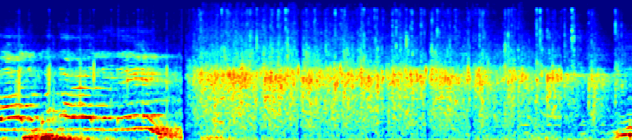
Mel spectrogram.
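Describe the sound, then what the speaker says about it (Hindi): Loud audience applause at a promotion ceremony, dense clapping from a large crowd that breaks in after a brief stretch of voice and music and continues steadily. "जोरदार तालियां दोस्तों।"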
